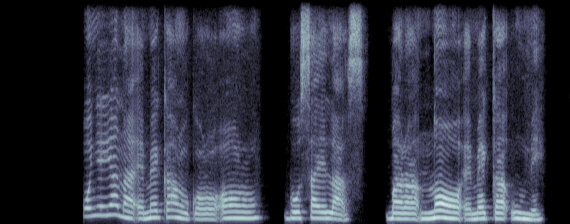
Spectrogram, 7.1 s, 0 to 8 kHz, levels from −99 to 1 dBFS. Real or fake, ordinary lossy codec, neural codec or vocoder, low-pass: real; none; none; none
